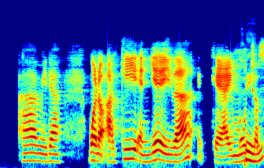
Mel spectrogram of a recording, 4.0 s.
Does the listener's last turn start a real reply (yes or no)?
no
